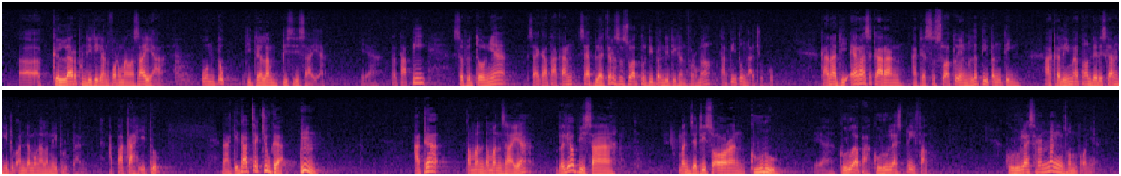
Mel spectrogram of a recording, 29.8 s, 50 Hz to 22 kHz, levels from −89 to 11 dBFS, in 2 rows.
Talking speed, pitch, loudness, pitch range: 130 wpm, 120 Hz, -23 LUFS, 110-140 Hz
